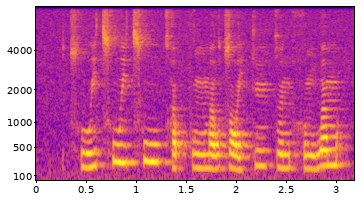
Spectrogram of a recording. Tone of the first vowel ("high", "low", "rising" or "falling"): rising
